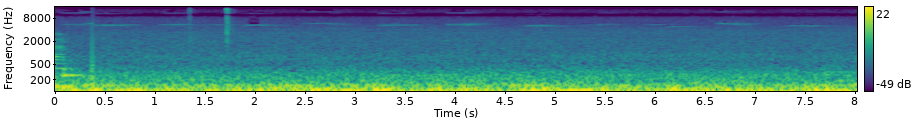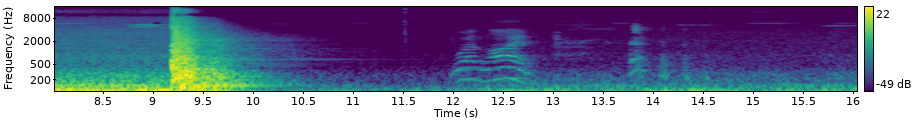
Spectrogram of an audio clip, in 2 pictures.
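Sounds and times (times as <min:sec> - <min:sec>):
low rumble: 0:00.0 - 0:10.6
revolver shot with echo: 0:09.2 - 0:10.5.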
